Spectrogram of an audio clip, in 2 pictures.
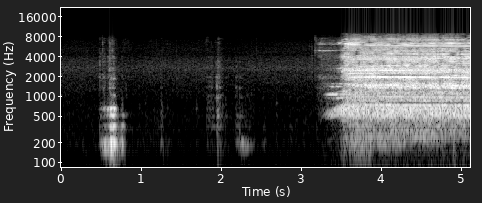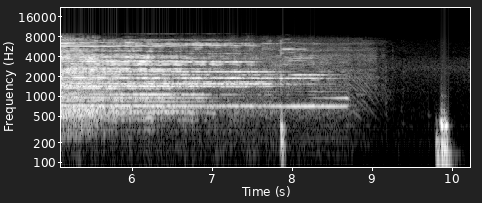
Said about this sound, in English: I just used my dryer real quick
